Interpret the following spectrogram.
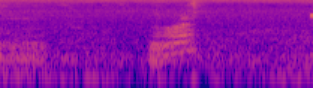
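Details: British Shorthair kittens, a big one and a small one, meeting for the first time, the larger kitten a little nervous; one short rising, harmonic meow midway through over a low steady background hum.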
